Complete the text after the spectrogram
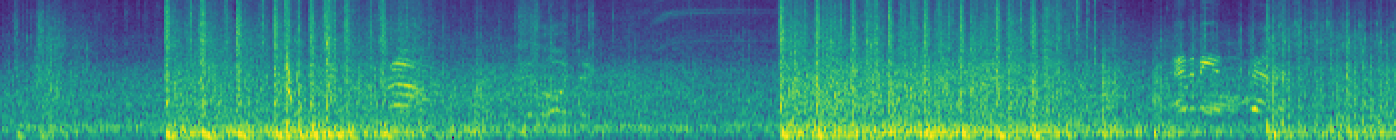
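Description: A mounted machine gun fires in rapid bursts.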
